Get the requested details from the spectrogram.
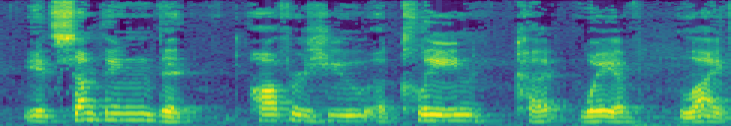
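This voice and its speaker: A man's voice, dark and mellow in tone, carries audible room echo. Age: 70s. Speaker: recovery speaker. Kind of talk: recovery testimony talk.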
